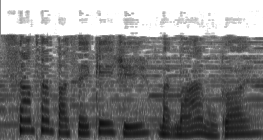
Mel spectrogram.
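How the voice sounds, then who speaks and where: A woman's voice: medium pitch, expressive, fairly quick, lightly acted. A woman with a Hong Kong accent playing a polite night-shift pager operator and storyteller in a radio drama. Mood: polite, businesslike. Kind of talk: scripted radio drama narration. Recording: dull lo-fi audio under music.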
